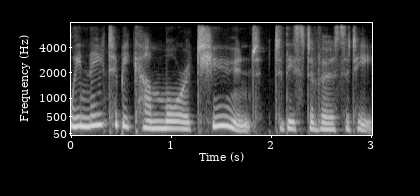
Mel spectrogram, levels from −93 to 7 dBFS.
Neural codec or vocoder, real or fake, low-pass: none; real; 7.2 kHz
